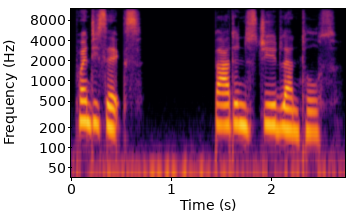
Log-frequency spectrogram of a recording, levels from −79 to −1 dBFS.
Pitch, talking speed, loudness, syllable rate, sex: 210 Hz, 85 wpm, -18 LUFS, 4.7 syllables/s, female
